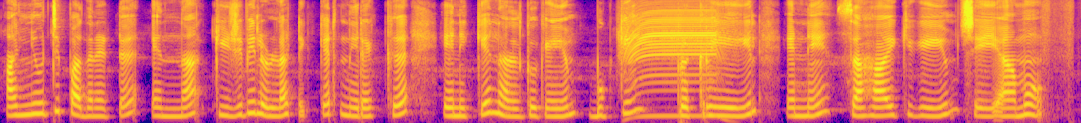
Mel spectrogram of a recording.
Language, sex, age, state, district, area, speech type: Malayalam, female, 45-60, Kerala, Wayanad, rural, read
